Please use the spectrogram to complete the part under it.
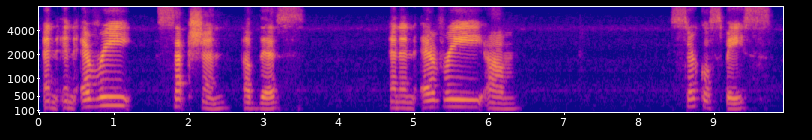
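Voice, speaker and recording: A woman in her forties hosting a casual livestream, speaking in an earnest, rambling way with many ums and restarts, steady through her grief. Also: on the low side, very slow, long pauses, low-quality recording. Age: 40s. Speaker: livestream host. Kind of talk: casual reflective livestream talk.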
